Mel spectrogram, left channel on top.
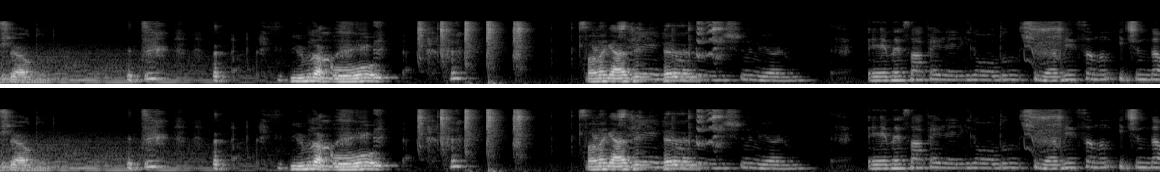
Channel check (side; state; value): both; identical; correlation 1.00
